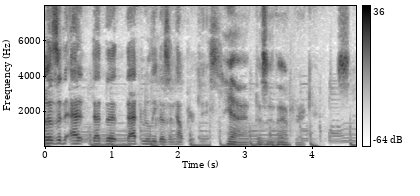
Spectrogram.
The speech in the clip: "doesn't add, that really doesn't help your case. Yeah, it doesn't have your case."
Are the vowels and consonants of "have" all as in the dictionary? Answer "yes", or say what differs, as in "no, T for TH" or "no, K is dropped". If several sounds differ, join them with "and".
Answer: no, P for V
